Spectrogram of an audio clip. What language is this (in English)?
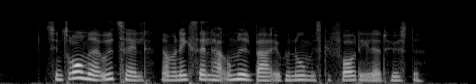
Danish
